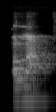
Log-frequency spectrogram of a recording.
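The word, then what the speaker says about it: ផល: only 1 syllable, kal, pala, fruit. Fruit that also end in a. So when it is came into Khmer language, it's pronounced only 1 syllable, that is pal.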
